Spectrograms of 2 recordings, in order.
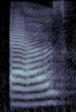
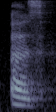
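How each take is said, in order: First: The vowel in as is full. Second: The vowel in as is reduced to uh.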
